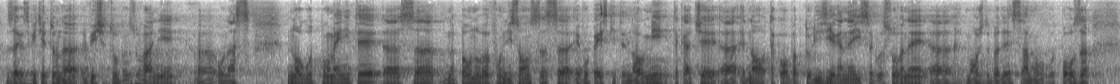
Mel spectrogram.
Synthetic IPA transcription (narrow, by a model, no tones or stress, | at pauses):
zɐɾɐzvit̪iɛt̪onɐviʃɛt̪oːbɾɐzovaniɛ | o̰nas | mnɔɡʊːt̪̚pɾomɛnit̪ɛsənɐpɤlˠnʊvɐfonisɔnsəsɛvɾopɛjskit̪ɛnɔɾmit̪ɐkat͡ʃɛɛ̰d̪nɔt̪ɐkɔvɐkt̪ʊliziɾɐnɛisɐɡlˠɐsuvɐnɛmɔʒɛd̪ɐbɤd̪ɛsamoʔot̪̚pɔlˠzə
